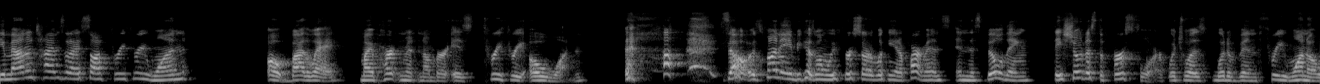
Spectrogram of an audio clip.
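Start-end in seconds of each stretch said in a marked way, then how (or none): 6.2-7.1 high-pitched burst of laughter; amused laugh. Real, not acted. Telling listeners her apartment number, high amused laugh. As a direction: laugh at the coincidence.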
